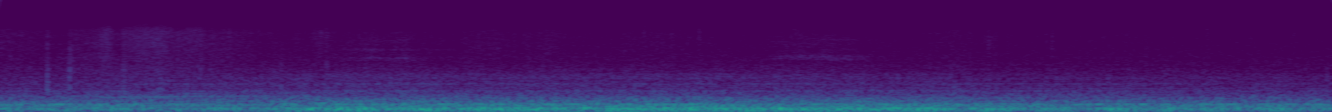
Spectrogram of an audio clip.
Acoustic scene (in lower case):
car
